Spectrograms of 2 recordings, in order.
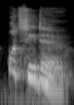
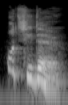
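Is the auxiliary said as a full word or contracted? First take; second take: contracted; contracted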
